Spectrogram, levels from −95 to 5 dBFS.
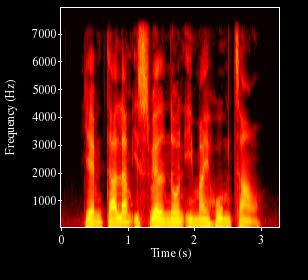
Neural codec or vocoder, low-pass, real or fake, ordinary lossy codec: none; 7.2 kHz; real; none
